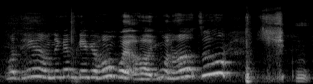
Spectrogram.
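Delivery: mock exasperation. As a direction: play it put-upon, drawing out the last question. Acting out reply to hug requests.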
